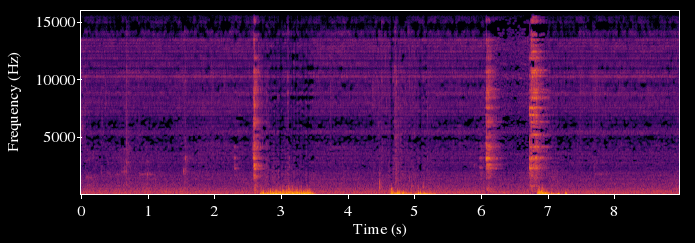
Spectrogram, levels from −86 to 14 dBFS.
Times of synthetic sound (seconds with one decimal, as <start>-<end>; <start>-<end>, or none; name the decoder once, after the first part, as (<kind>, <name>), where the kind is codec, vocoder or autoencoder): 0.0-6.2 (vocoder, Vocos); 7.0-9.0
